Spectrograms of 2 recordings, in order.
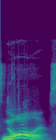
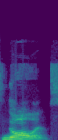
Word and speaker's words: New Orleans: nails on a chalkboard when I hear people say New Orleans I'm like no one that's not how you say it come on it's not how you say it's noan have some respect have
